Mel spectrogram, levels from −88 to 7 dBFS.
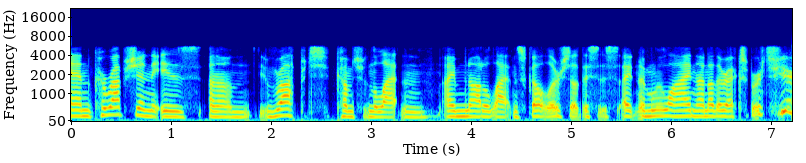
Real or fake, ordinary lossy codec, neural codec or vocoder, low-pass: fake; Opus, 32 kbps; autoencoder, 22.05 kHz, a latent of 192 numbers a frame, VITS, trained on many speakers; 5.4 kHz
